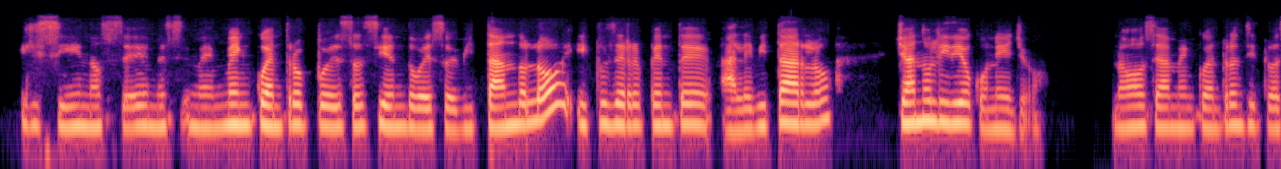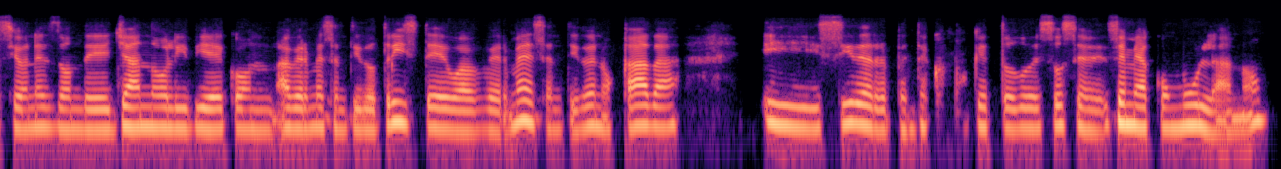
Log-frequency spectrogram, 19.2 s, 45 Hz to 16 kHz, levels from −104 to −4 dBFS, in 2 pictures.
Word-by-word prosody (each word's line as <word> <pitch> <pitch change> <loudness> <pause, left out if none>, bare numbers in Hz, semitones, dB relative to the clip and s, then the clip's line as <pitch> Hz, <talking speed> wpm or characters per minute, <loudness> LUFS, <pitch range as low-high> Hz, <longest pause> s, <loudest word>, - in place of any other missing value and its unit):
y 210 -1 -6
sí, 200 0 -3
no 195 0 -1
sé. 200 -3 -3
Me 200 0 -3
se 235 +1 -12
Me 195 -1 -3
me 215 +2 +3
encuentro, 215 0 +4
pues, 205 -1 -1
haciendo 200 -1 0
eso, 190 0 +1
evitándolo. 205 - +5 0.2
Y, 215 - -2
pues, 220 0 -2
de 220 - +4
repente, 210 0 0
al 175 +1 0
evitarlo, 220 +4 +5 0.5
ya 225 -1 +7
no 240 +1 +5
lidio 225 -1 +4
con 185 -2 -6
ello, 180 -2 -6 0.5
¿no? 195 0 -1
O 205 - -1
sea, 195 -1 -1
me 195 0 -5
encuentro 195 +1 -4
en 210 - -5
situaciones, 190 -1 -4
donde 180 -1 -2
ya 195 -2 +3
no 195 0 -2
lidié, 190 -1 -1
con 185 -1 -5
haberme 190 0 -1
sentido 180 0 -6
triste, 195 -2 -1
o 180 - 0
haberme 180 +7 -1
sentido 185 -3 -8
enojada. 205 0 +1 0.6
Y, 205 -5 -1
sí, 220 +3 -3
de 215 -2 +3
repente, 180 +1 -8
como - - -15
que 200 - -4
todo 190 +1 -4
eso, 195 +2 -4
se 185 -2 -5
se 225 +2 +3
me 210 -2 +4
acumula, 195 0 -2
¿no? 260 -2 -4
200 Hz, 175 wpm, -22 LUFS, 185-215 Hz, 0.6 s, ya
